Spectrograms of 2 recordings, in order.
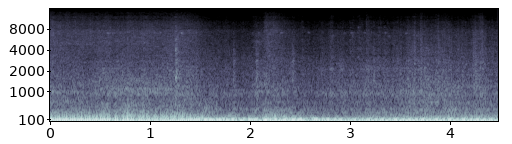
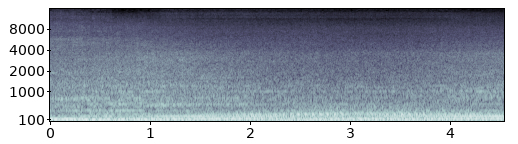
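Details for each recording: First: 1975 Chevy C10 454 big-block V8, carbureted, B&M floor shifter: deep, uneven, lumpy rumble; runs rough. Owner blames the carburetor, which needs cleaning again. Later cleaning found sand in it, and the spark plugs were replaced. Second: 1975 Chevy C10 with 454 big-block V8, carbureted, just after a new fuel pump restored fuel delivery: deep, steady idle with an even low rumble, no misses, knocks or stumbles; normal idle.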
